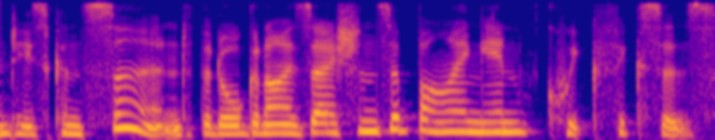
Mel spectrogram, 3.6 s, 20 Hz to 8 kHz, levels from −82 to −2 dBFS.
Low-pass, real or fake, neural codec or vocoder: 7.2 kHz; real; none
